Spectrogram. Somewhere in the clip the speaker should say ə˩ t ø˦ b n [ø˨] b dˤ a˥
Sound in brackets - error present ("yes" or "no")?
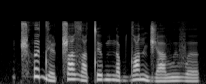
yes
